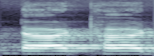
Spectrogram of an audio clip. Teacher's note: देखेंगे जीभ जो है ऊपर जो है थोड़ी सी मुड़ रही है, मूर्धा का रूप ले रही है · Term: मूर्धन्य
